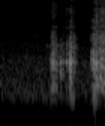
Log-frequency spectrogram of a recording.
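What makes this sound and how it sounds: A loaf of carrot and herb damper bread is tapped several times, giving short, hollow, dry knocks with a brief, muffled ring. The hollow sound shows the damper is baked through and done.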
